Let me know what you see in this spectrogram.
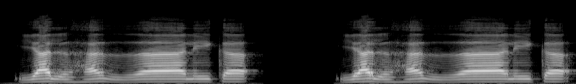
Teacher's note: number 8، یلحظ ذالک کو ملا کر پڑھنے کی صورت میں سا کو ذال میں داخل کر کے ایک مشدد ذال سے پڑھیں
